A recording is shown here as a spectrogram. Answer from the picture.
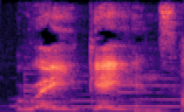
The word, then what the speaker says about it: Ray Gaines: Und ähm, halt geht es dann um den Rettungshubschrauber, der halt ähm, der Ray Janis, weiß also, er, wie heißt er, wird er so ausgesprochen? Warte, wie heißt J der? Hier? Ray Gaines heißt Ray Gaines, ja.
